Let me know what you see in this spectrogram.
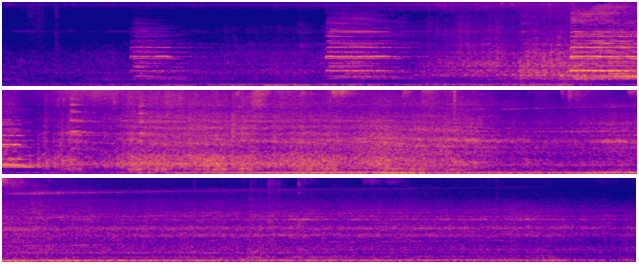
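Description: Atlantic City Line passenger train sounding its horn three times on approach, each blast longer than the last, then rushing past at speed with a heavy low rumble and the clatter of wheels on the rails.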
